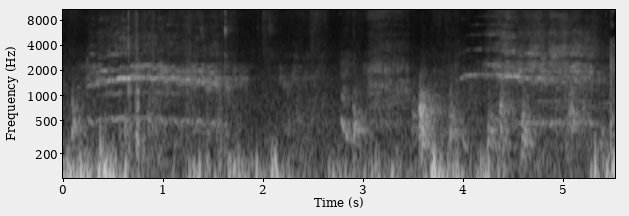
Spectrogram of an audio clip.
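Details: Horses reacting to a horse ringtone alarm sound: two drawn-out whinnies with wavering, shaky tone, one early and one near the end, over steady low rumbling and thudding noise.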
